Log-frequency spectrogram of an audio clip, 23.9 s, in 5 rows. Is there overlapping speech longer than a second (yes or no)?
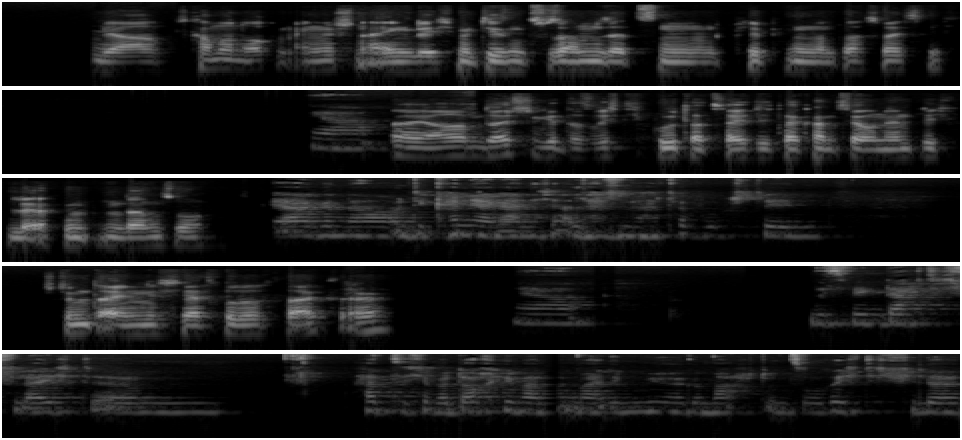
no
